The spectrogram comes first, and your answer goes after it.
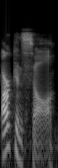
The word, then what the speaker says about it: Arkansas: hour, dower, the sucker for, gas, alas, and Arkansas. Arkansas? River Thames. What? River Thames. Oh, that's a shoe-in. That's a shoe-in for weird pronunciations. There is no way Arkansas rhymes with four. We pronounce it Arkansas, or if you're especially a hillbilly, Arkansas.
